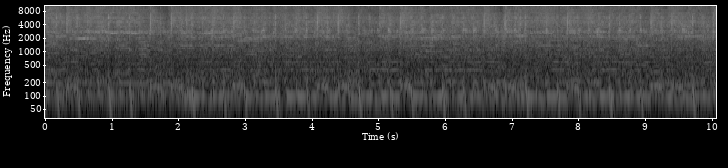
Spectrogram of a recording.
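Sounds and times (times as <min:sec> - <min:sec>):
distorted punk rock music: 0:00.0 - 0:10.0.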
